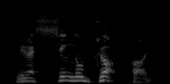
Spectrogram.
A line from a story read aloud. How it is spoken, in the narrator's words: Devere sneered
